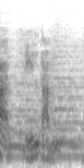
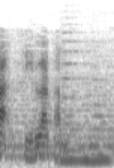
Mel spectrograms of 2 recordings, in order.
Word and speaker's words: ศีลธรรม: อ่าน คำ ว่า ศีลธรรม ถ้า อ่าน ว่า สี ดำ ก็ คือ ปิด ต้อง อ่าน ว่า ศีลธรรม แต่ นอก นั้น เมื่อ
